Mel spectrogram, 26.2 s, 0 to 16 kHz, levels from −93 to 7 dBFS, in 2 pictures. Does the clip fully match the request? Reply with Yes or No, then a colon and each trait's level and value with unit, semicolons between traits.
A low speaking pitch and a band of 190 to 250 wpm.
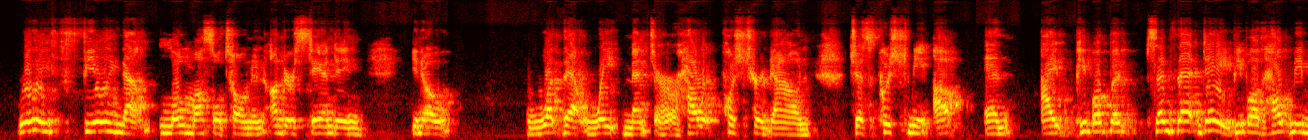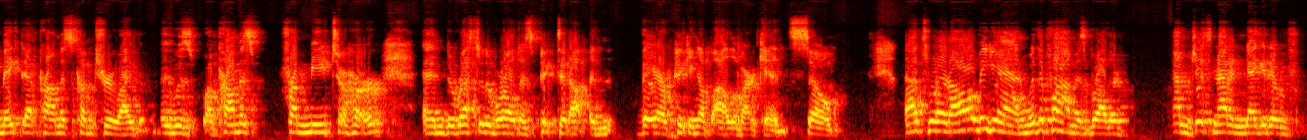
No: high, 195 Hz; average, 195 wpm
